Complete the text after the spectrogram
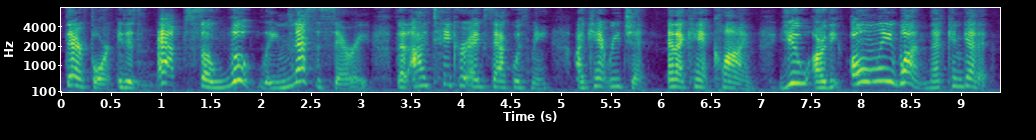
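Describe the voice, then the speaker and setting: A woman voicing a young male pig in a storybook reading, high and frantic as he pleads. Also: big pitch swings, normal speed, hardly any pauses, bright, forceful tone, exaggerated voice. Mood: pleading.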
